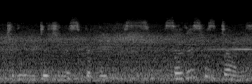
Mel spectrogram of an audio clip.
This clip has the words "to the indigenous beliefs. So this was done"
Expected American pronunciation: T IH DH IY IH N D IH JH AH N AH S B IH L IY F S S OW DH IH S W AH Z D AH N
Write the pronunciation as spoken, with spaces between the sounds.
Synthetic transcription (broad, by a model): T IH DH IY IH N D IH JH AH N AH S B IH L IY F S S OW DH IH S W AH Z D AH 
